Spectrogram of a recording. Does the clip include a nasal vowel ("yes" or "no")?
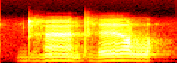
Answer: yes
